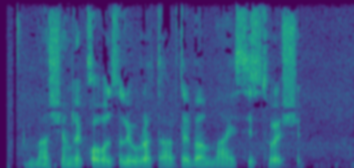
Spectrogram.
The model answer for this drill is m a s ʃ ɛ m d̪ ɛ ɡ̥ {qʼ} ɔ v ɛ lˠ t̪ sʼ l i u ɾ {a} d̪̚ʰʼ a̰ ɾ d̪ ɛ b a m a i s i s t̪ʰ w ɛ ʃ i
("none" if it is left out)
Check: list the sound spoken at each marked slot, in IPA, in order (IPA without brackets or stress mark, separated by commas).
qʼ, a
